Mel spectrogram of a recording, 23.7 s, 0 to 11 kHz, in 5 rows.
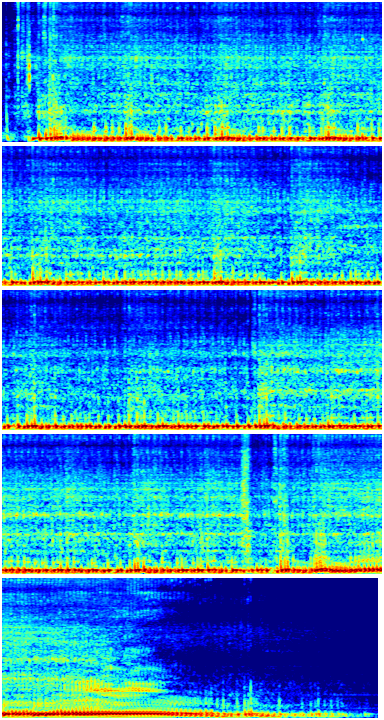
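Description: Vincent 1000 cc V-twin motorcycle engine started by the kick-start, catching almost at once and then running with a steady, loud beat. Near the end it revs up as the bike pulls away, and the sound fades out.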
